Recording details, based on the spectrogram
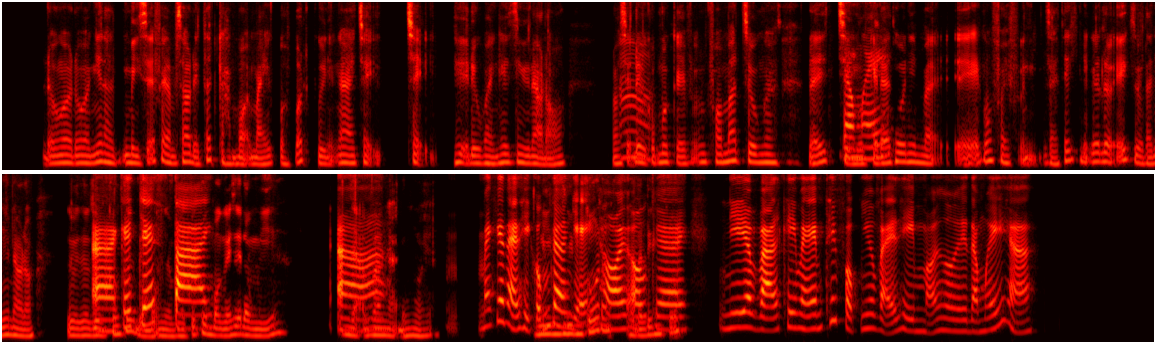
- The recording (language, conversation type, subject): Vietnamese, unstructured, Bạn làm thế nào để thuyết phục người khác khi bạn không có quyền lực?
- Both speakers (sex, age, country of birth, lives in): female, 30-34, Vietnam, United States; male, 20-24, Vietnam, Vietnam
- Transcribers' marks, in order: tapping; in English: "fo format"; other background noise; in English: "chess style"; in English: "Lim Lim code"; in English: "Lim code"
